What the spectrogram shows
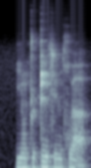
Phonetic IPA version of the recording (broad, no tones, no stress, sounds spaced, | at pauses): j õ t̪ o ʈ ĩ s ʉ n χʷ a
